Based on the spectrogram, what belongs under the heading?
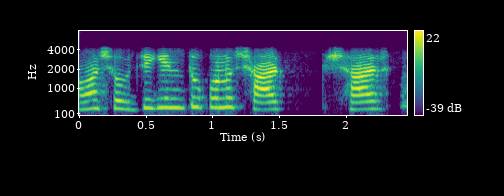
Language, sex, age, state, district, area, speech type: Bengali, female, 18-30, West Bengal, Uttar Dinajpur, urban, conversation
